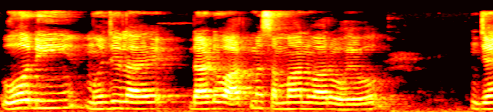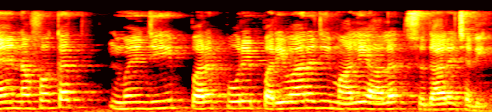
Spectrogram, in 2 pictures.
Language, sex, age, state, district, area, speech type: Sindhi, male, 60+, Maharashtra, Thane, urban, spontaneous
